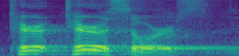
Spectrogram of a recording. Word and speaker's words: pterosaur: If I say this wrong, get me what it's Petrosaur? Did I get that right? Petrosaur? Pterosaurs. The P is silent, okay, as I should be most days.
